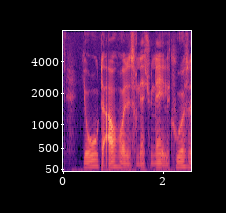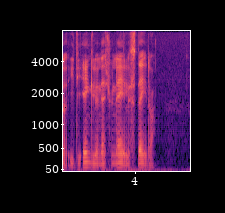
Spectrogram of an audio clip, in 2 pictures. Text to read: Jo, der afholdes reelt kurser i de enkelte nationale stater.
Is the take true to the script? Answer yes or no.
no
